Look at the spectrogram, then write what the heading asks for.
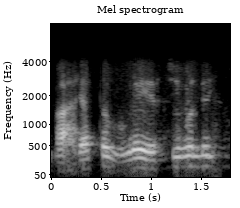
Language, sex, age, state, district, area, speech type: Bengali, male, 30-45, West Bengal, Howrah, urban, conversation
